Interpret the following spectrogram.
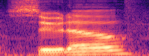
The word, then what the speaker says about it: pseudo: just excited isn't it how do you say pseudo pseudo like sudowoodo you wait you think it's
